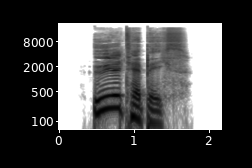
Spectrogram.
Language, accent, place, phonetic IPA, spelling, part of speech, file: German, Germany, Berlin, [ˈøːlˌtɛpɪçs], Ölteppichs, noun, De-Ölteppichs.ogg
- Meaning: genitive singular of Ölteppich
